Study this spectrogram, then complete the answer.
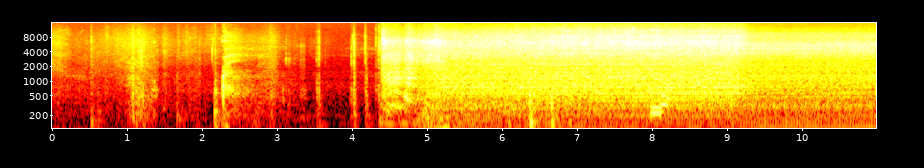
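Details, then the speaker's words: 2012 Mini Cooper D 1.6 diesel just after an oil and filter change, started and left idling without revving: busy rattly valvetrain chatter at startup while oil is drawn back up, settling to a smoother idle within seconds. "Probably hear it quite chattery there to start with. That's because the oil's been drained down. It takes a little while for it to draw it back up, which is what's quite important, not to rev the engine straight away, just let it idle."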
